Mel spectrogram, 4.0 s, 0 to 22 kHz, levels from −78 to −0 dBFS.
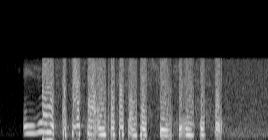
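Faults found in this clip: mu-law and A-law mixed up, 0.63 s to end of clip. Speech turns harsh and gritty, and pauses fill with hiss. Probable component: G.711 decoder reading the mu-law stream as A-law. The mismatched companding curves scramble levels, lifting quiet samples well off zero. Waveform: jagged, uneven peaks, with silences replaced by a raised noise floor. Spectrogram: broadband haze up to the 4 kHz ceiling of the 8 kHz telephone path, and no clean gaps between phrases.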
